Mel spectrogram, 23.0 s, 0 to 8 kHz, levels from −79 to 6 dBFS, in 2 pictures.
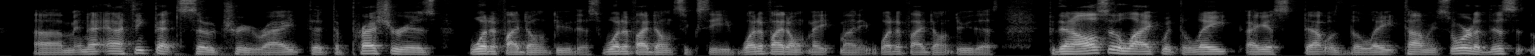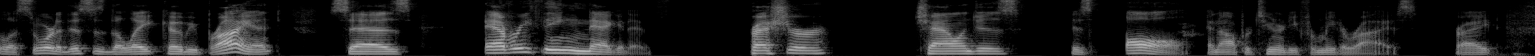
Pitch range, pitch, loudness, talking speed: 105-135 Hz, 115 Hz, -27 LUFS, 195 wpm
